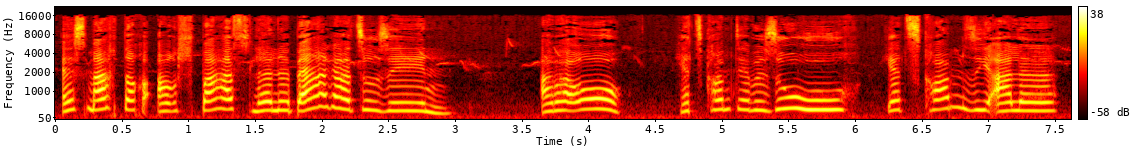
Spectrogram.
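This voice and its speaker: A woman voicing a small, cheeky farm girl who calls out in a shrill, excited voice. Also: moderate pace, few pauses, breathy edge, dry recording. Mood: gleeful.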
